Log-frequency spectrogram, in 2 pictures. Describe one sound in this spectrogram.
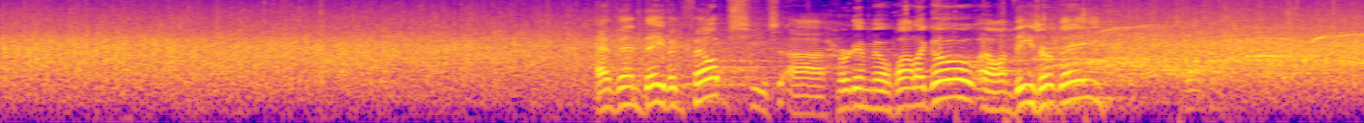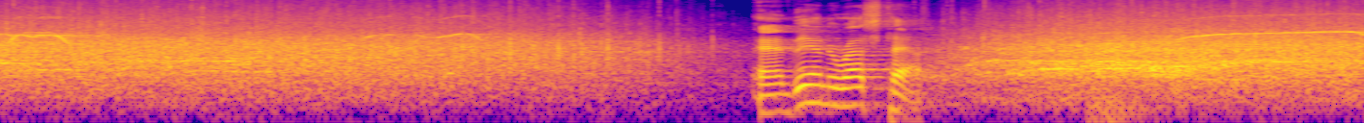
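A large audience applauds and cheers in a big hall.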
